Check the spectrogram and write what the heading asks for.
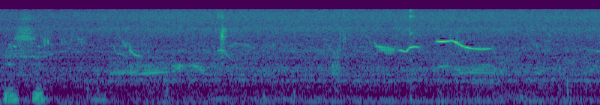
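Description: Faint wild birdsong: several short whistled chirps that bend up and down in pitch, the clearest a little before the three-second mark. A brief low voice-like call sounds right at the start.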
